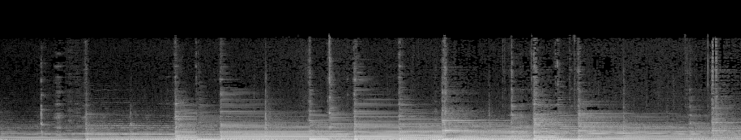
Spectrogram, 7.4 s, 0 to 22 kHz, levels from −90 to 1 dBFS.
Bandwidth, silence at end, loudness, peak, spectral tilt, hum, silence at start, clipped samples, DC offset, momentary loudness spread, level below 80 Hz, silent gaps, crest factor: 16.5 kHz; 0 s; -20 LUFS; -2 dBFS; -6.5 dB/octave; none; 0 s; under 0.1%; 0.2%; 8 LU; -30 dBFS; none; 16 dB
